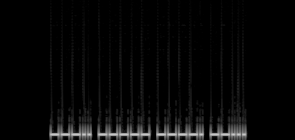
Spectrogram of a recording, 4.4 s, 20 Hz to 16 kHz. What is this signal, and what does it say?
Morse code, heard as a keyed tone, about 30 wpm, 700 Hz. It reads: 8097
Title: Numbers - 4-Digit 30wpm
